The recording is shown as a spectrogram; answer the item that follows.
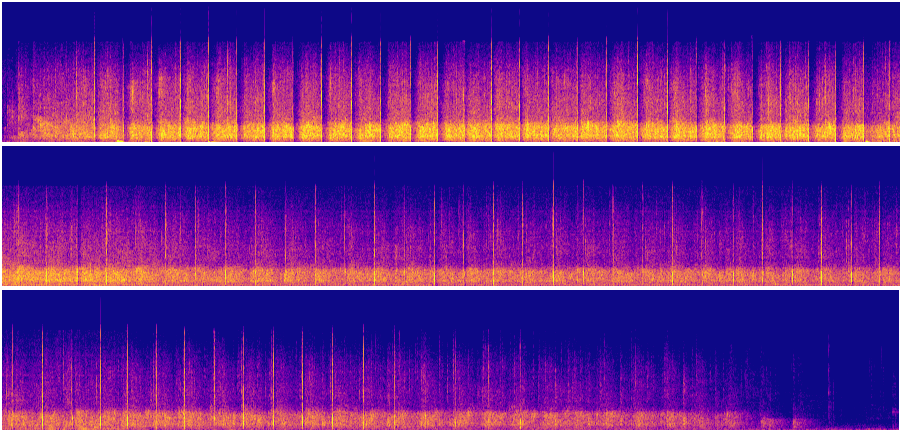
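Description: A large audience applauding at length, loudest in the first few seconds. Later the clapping falls into an even rhythm, then dies away near the end.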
